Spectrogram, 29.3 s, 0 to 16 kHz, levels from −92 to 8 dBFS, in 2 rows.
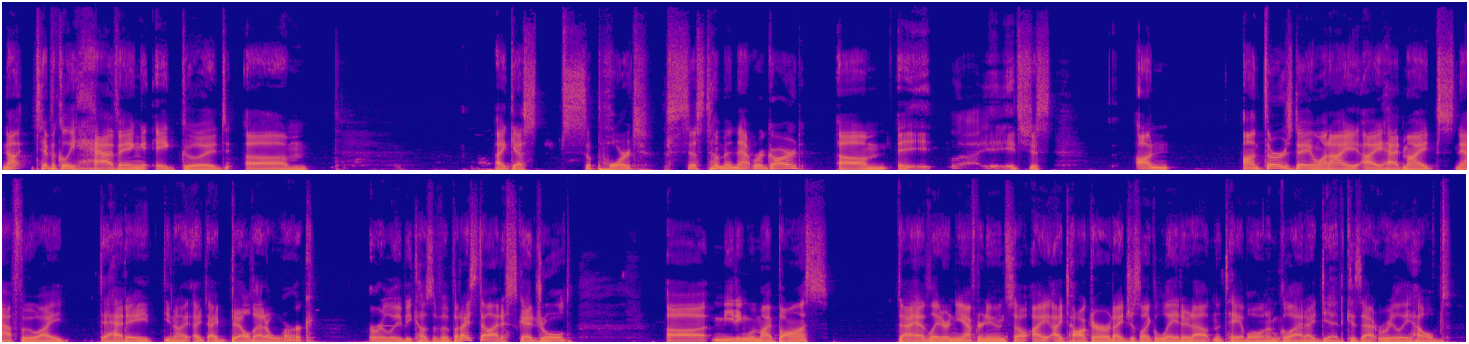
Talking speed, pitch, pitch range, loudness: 170 wpm, 110 Hz, 100-125 Hz, -26 LUFS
